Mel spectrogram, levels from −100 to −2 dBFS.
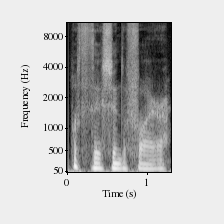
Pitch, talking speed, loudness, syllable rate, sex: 105 Hz, 230 wpm, -16 LUFS, 4.2 syllables/s, male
